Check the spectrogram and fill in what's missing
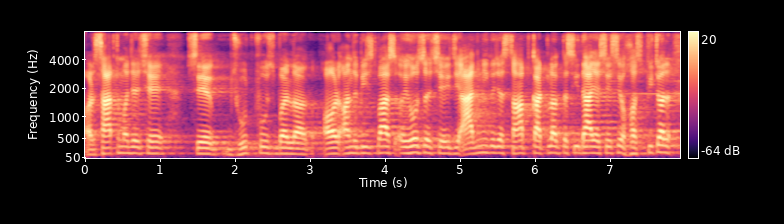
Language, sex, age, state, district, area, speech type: Maithili, male, 18-30, Bihar, Darbhanga, urban, spontaneous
